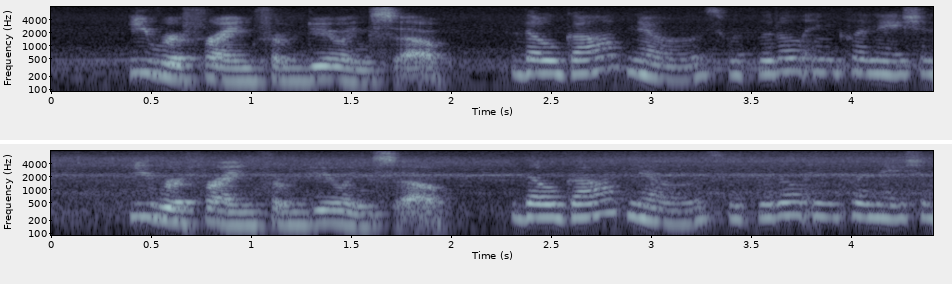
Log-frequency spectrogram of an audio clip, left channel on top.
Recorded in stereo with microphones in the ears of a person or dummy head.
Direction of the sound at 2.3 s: 35° left (ahead or behind).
